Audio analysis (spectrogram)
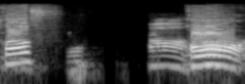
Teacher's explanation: khusus huruf th dan huruf qof ketika dipantulkan pantulannya tebal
